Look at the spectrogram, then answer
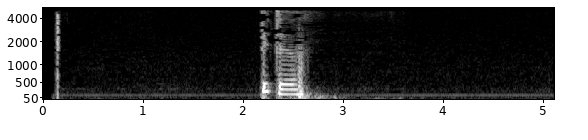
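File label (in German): "Bitte", German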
